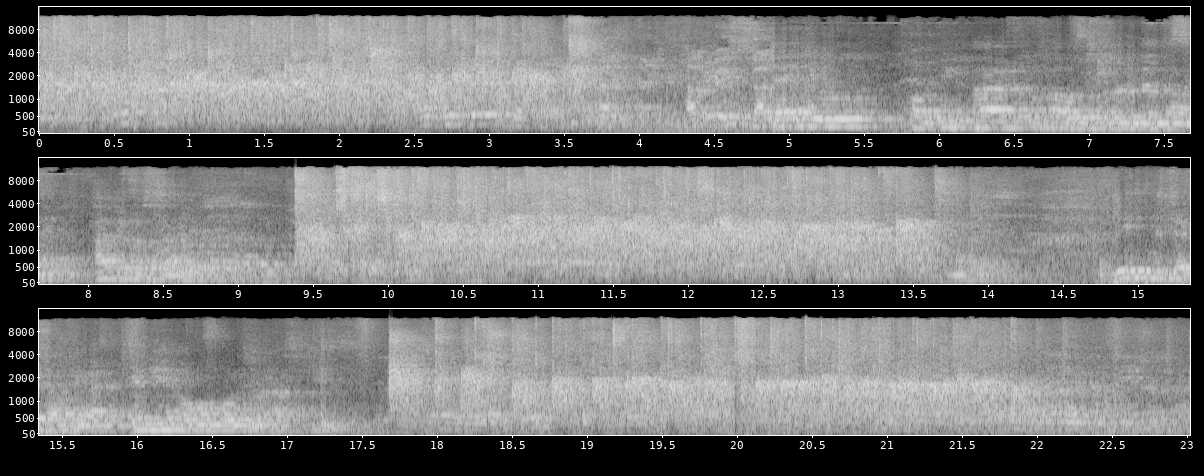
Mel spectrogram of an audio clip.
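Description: An audience claps and applauds loudly.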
